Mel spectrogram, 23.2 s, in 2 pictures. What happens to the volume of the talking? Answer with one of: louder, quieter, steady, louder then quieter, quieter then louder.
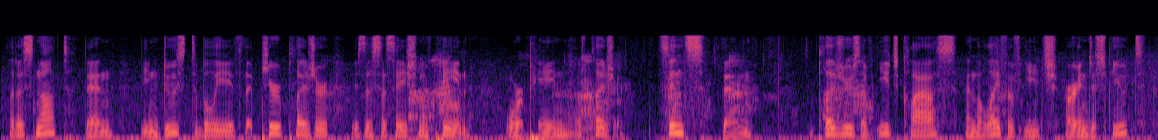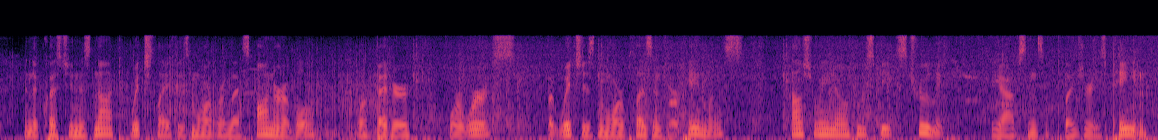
steady.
